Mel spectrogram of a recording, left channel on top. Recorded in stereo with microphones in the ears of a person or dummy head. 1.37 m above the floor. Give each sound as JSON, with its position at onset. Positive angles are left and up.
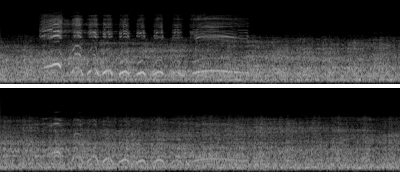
{"t": 0.4, "sound": "laughter", "side_deg": 80}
